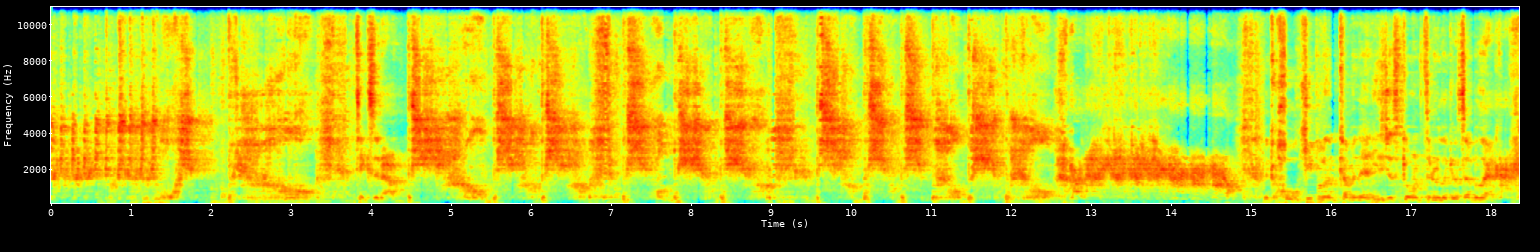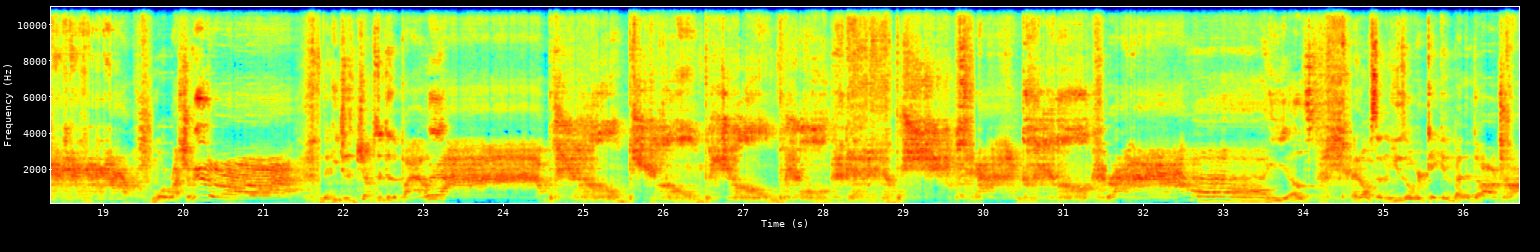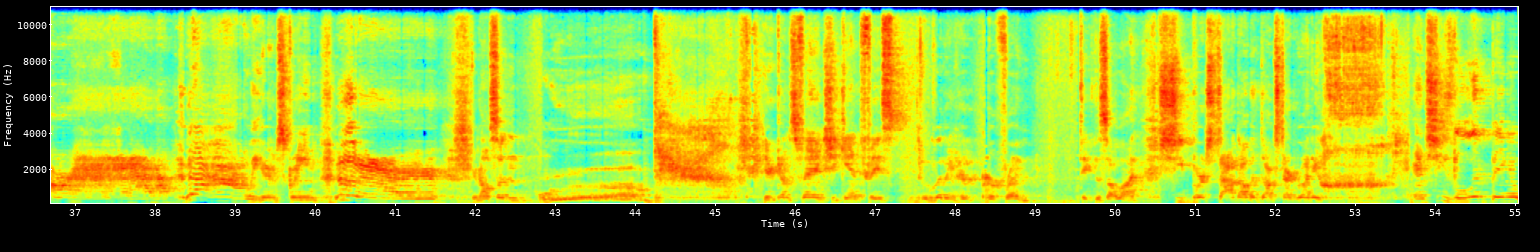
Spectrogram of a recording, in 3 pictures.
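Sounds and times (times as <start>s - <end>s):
man making mouth sound effects: 0.0s - 15.5s, 17.8s - 21.5s, 22.8s - 34.0s, 35.7s - 41.6s, 42.7s - 45.4s, 52.4s - 53.8s.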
